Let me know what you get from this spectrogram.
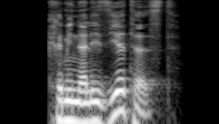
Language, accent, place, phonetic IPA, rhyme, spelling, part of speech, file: German, Germany, Berlin, [kʁiminaliˈziːɐ̯təst], -iːɐ̯təst, kriminalisiertest, verb, De-kriminalisiertest.ogg
- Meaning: inflection of kriminalisieren: 1. second-person singular preterite 2. second-person singular subjunctive II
